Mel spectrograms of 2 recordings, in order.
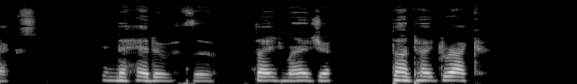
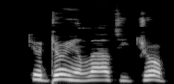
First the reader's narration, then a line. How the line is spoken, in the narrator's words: Blake snapped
